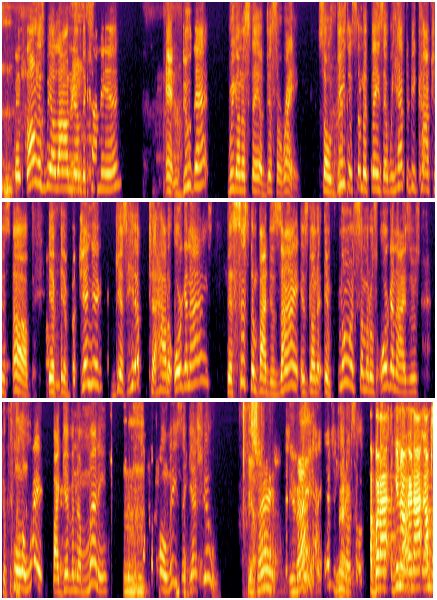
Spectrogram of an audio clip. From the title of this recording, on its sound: A Virtual Community Townhall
